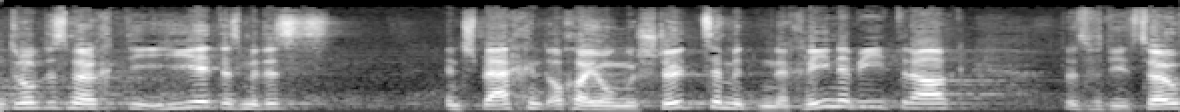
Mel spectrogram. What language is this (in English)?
Swiss German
